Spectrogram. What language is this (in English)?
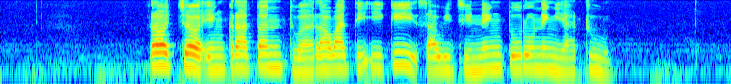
Javanese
